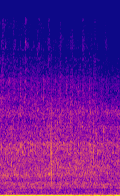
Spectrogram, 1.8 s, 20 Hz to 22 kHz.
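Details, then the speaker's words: VR6 engine idling with no exhaust fitted, surprisingly quiet: low even rumble, no misses, surges or knocks; normal idle, judged to need nothing. "it's funny how quiet this engine is with no exhaust on it but then how like The Wookie comes out of it we put an exhaust on it"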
